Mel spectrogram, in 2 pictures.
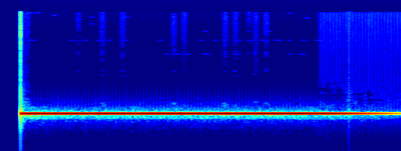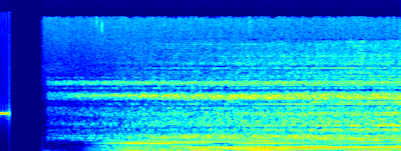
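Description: A single steady high test tone of a film countdown leader, held for about five seconds and cutting off suddenly. After a brief silence, the instrumental intro of a hip-hop track fades in, with deep bass and sustained chords.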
